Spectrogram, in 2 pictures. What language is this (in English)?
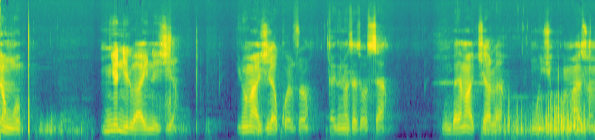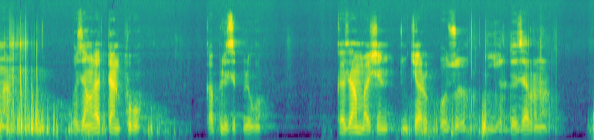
Dagbani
